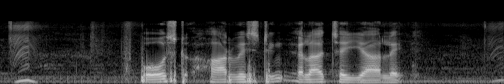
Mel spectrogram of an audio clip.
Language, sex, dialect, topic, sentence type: Telugu, male, Telangana, agriculture, question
